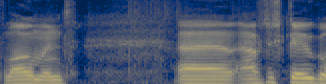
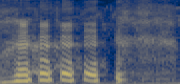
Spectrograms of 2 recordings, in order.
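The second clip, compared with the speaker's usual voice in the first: high burst of laughter; real laugh; 9 semitones higher than usual. Real, not acted. Laughing while telling the camera about the terrible Chinese.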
